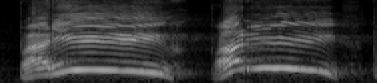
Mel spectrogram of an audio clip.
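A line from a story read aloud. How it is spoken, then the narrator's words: Hoarse shout. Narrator (Russian): хрипло кричал Григорий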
